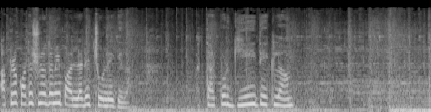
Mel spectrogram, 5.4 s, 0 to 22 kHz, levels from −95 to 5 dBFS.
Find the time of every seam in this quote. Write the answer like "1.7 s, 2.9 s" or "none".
3.8 s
